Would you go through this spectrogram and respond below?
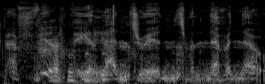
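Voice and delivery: sly servant whisper; whispering hunchback. Acted. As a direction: hiss it to the master. Continuing the hunchback bit, whispered.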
